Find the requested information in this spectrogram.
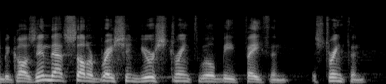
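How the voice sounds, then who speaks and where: A plain, everyday voice with lively intonation. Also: man. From southern Ohio. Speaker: pastor. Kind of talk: sermon. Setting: church.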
